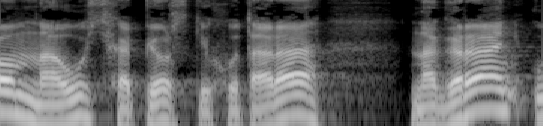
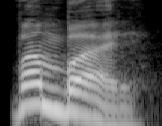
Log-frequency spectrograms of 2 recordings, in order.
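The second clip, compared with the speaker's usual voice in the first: higher voice, halting and tearful; shaken tearful witness; 7 semitones higher, 3 dB louder than usual. A narrator's reading. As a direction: blurt it out through tears. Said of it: "коротко, сбивчиво".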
